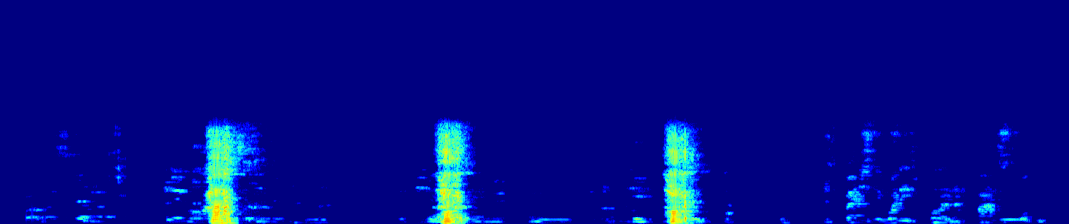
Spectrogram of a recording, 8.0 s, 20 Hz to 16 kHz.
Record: {
  "exhalation_length": "8.0 s",
  "exhalation_amplitude": 32573,
  "exhalation_signal_mean_std_ratio": 0.23,
  "survey_phase": "beta (2021-08-13 to 2022-03-07)",
  "age": "45-64",
  "gender": "Male",
  "wearing_mask": "No",
  "symptom_none": true,
  "smoker_status": "Current smoker (e-cigarettes or vapes only)",
  "respiratory_condition_asthma": true,
  "respiratory_condition_other": true,
  "recruitment_source": "REACT",
  "submission_delay": "1 day",
  "covid_test_result": "Negative",
  "covid_test_method": "RT-qPCR"
}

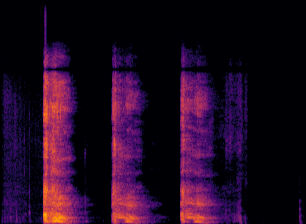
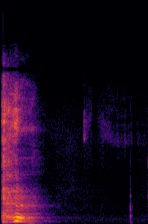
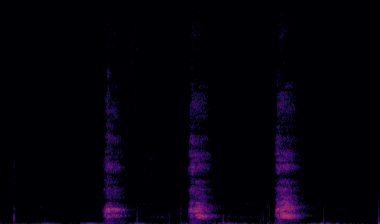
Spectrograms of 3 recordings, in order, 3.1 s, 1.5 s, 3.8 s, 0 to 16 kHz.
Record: {
  "three_cough_length": "3.1 s",
  "three_cough_amplitude": 31731,
  "three_cough_signal_mean_std_ratio": 0.33,
  "cough_length": "1.5 s",
  "cough_amplitude": 24337,
  "cough_signal_mean_std_ratio": 0.3,
  "exhalation_length": "3.8 s",
  "exhalation_amplitude": 649,
  "exhalation_signal_mean_std_ratio": 0.39,
  "survey_phase": "alpha (2021-03-01 to 2021-08-12)",
  "age": "45-64",
  "gender": "Male",
  "wearing_mask": "No",
  "symptom_none": true,
  "smoker_status": "Ex-smoker",
  "respiratory_condition_asthma": false,
  "respiratory_condition_other": false,
  "recruitment_source": "REACT",
  "submission_delay": "1 day",
  "covid_test_result": "Negative",
  "covid_test_method": "RT-qPCR"
}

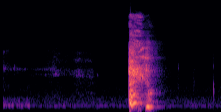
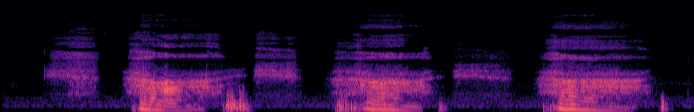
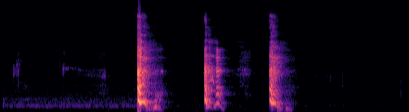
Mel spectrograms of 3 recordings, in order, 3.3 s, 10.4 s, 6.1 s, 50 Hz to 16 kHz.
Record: {
  "cough_length": "3.3 s",
  "cough_amplitude": 32767,
  "cough_signal_mean_std_ratio": 0.25,
  "exhalation_length": "10.4 s",
  "exhalation_amplitude": 13740,
  "exhalation_signal_mean_std_ratio": 0.59,
  "three_cough_length": "6.1 s",
  "three_cough_amplitude": 32768,
  "three_cough_signal_mean_std_ratio": 0.19,
  "survey_phase": "beta (2021-08-13 to 2022-03-07)",
  "age": "65+",
  "gender": "Male",
  "wearing_mask": "No",
  "symptom_none": true,
  "smoker_status": "Ex-smoker",
  "respiratory_condition_asthma": false,
  "respiratory_condition_other": false,
  "recruitment_source": "REACT",
  "submission_delay": "3 days",
  "covid_test_result": "Negative",
  "covid_test_method": "RT-qPCR",
  "influenza_a_test_result": "Negative",
  "influenza_b_test_result": "Negative"
}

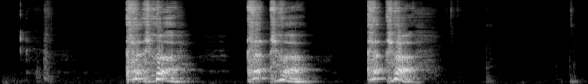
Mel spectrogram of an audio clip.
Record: {
  "three_cough_length": "5.9 s",
  "three_cough_amplitude": 32768,
  "three_cough_signal_mean_std_ratio": 0.45,
  "survey_phase": "beta (2021-08-13 to 2022-03-07)",
  "age": "18-44",
  "gender": "Male",
  "wearing_mask": "No",
  "symptom_none": true,
  "smoker_status": "Never smoked",
  "respiratory_condition_asthma": false,
  "respiratory_condition_other": false,
  "recruitment_source": "REACT",
  "submission_delay": "1 day",
  "covid_test_result": "Negative",
  "covid_test_method": "RT-qPCR",
  "influenza_a_test_result": "Negative",
  "influenza_b_test_result": "Negative"
}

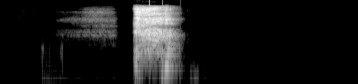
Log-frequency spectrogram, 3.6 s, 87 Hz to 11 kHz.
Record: {
  "cough_length": "3.6 s",
  "cough_amplitude": 29775,
  "cough_signal_mean_std_ratio": 0.28,
  "survey_phase": "beta (2021-08-13 to 2022-03-07)",
  "age": "18-44",
  "gender": "Male",
  "wearing_mask": "No",
  "symptom_none": true,
  "smoker_status": "Never smoked",
  "respiratory_condition_asthma": false,
  "respiratory_condition_other": false,
  "recruitment_source": "REACT",
  "submission_delay": "1 day",
  "covid_test_result": "Negative",
  "covid_test_method": "RT-qPCR",
  "influenza_a_test_result": "Negative",
  "influenza_b_test_result": "Negative"
}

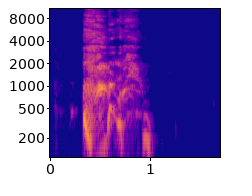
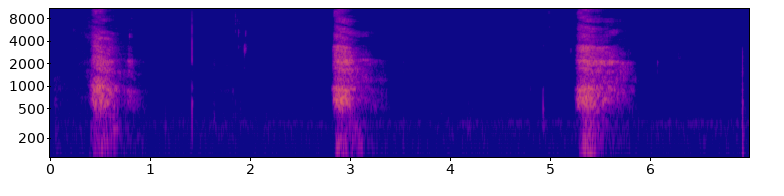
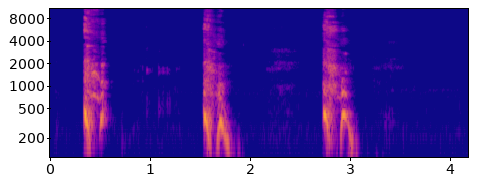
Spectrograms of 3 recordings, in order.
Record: {
  "cough_length": "1.7 s",
  "cough_amplitude": 20404,
  "cough_signal_mean_std_ratio": 0.42,
  "exhalation_length": "7.0 s",
  "exhalation_amplitude": 4813,
  "exhalation_signal_mean_std_ratio": 0.3,
  "three_cough_length": "4.2 s",
  "three_cough_amplitude": 32080,
  "three_cough_signal_mean_std_ratio": 0.27,
  "survey_phase": "beta (2021-08-13 to 2022-03-07)",
  "age": "45-64",
  "gender": "Male",
  "wearing_mask": "No",
  "symptom_none": true,
  "smoker_status": "Never smoked",
  "respiratory_condition_asthma": false,
  "respiratory_condition_other": false,
  "recruitment_source": "REACT",
  "submission_delay": "3 days",
  "covid_test_result": "Negative",
  "covid_test_method": "RT-qPCR",
  "influenza_a_test_result": "Negative",
  "influenza_b_test_result": "Negative"
}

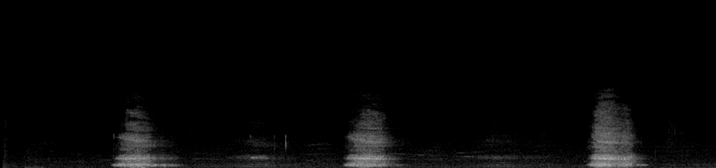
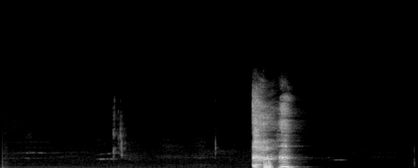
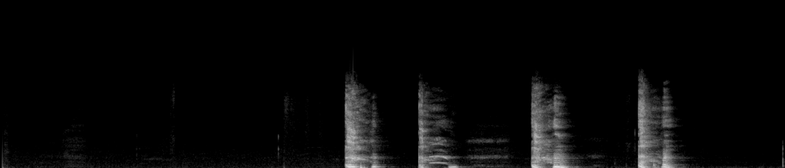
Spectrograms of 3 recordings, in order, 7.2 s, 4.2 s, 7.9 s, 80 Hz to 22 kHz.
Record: {
  "exhalation_length": "7.2 s",
  "exhalation_amplitude": 3271,
  "exhalation_signal_mean_std_ratio": 0.37,
  "cough_length": "4.2 s",
  "cough_amplitude": 25196,
  "cough_signal_mean_std_ratio": 0.22,
  "three_cough_length": "7.9 s",
  "three_cough_amplitude": 20741,
  "three_cough_signal_mean_std_ratio": 0.25,
  "survey_phase": "beta (2021-08-13 to 2022-03-07)",
  "age": "45-64",
  "gender": "Female",
  "wearing_mask": "No",
  "symptom_none": true,
  "smoker_status": "Ex-smoker",
  "respiratory_condition_asthma": false,
  "respiratory_condition_other": false,
  "recruitment_source": "REACT",
  "submission_delay": "2 days",
  "covid_test_result": "Negative",
  "covid_test_method": "RT-qPCR"
}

